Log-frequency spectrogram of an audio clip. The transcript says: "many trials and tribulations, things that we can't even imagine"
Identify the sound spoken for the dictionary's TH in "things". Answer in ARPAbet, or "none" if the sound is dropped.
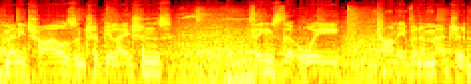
TH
